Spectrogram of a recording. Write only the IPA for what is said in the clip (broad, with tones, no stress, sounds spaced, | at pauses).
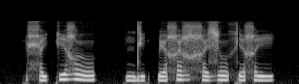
ħ i˨ k i˦ ʁ o˨˦ | n d i˨ k͡p ɪ˨˦ χ ɪ˦ ʁ χ ɪ˧ z o˦˨ x ɾ i˧ χ i˧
